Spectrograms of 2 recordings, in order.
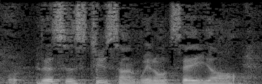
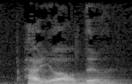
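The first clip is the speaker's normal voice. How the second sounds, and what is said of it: Put-on Southern accent. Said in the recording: “all of us need to act like we're Southerners... Some people actually change their accent.”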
